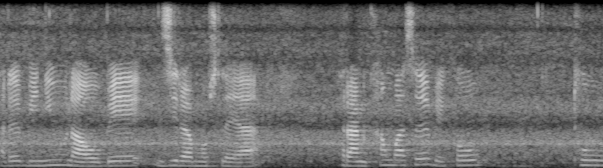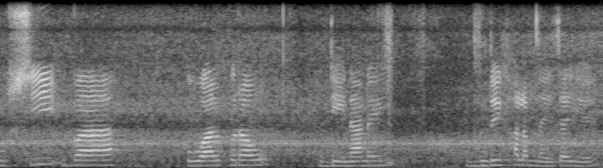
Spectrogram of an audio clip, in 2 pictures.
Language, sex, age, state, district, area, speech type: Bodo, female, 30-45, Assam, Kokrajhar, rural, spontaneous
